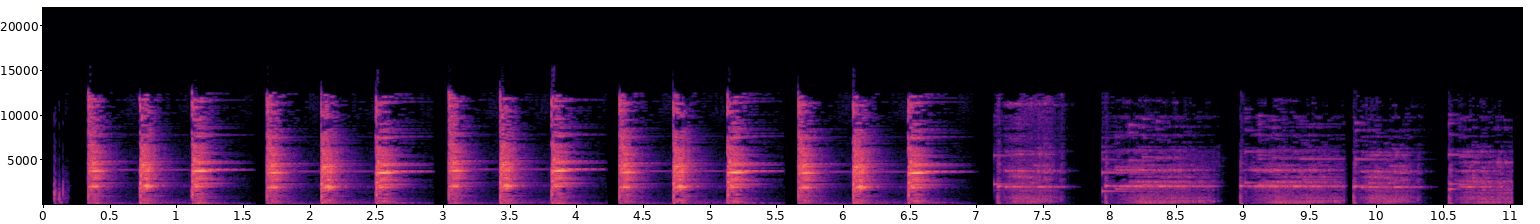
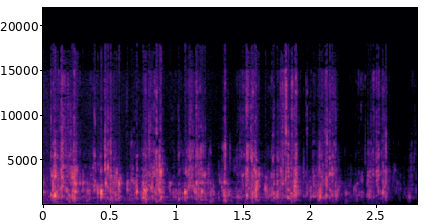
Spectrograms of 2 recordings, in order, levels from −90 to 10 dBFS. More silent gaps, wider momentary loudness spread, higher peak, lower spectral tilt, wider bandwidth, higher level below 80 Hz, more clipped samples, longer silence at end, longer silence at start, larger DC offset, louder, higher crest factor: first, 1.63-1.68 s, 2.96-3.04 s, 5.61-5.66 s, 7.03-7.14 s, 7.83-7.95 s, 8.91-8.98 s, 10.47-10.54 s vs none; first, 19 LU vs 11 LU; first, -2 dBFS vs -6 dBFS; first, 0.5 dB/octave vs 2 dB/octave; second, 13.5 kHz vs 18 kHz; first, -54 dBFS vs -66 dBFS; neither; about the same, 0.05 s vs 0 s; first, 0.35 s vs 0 s; neither; first, -17 LUFS vs -30 LUFS; second, 20 dB vs 26 dB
